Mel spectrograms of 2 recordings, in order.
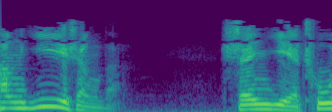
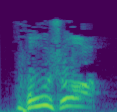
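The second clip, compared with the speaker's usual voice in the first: angry shout; 7 semitones higher than usual. Acted. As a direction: bark at him in anger. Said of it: "大声喝道".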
